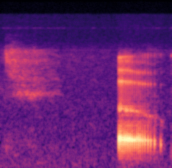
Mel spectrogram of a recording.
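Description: A soft breathy hiss, then about a second and a half in a short, low burp from a person.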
